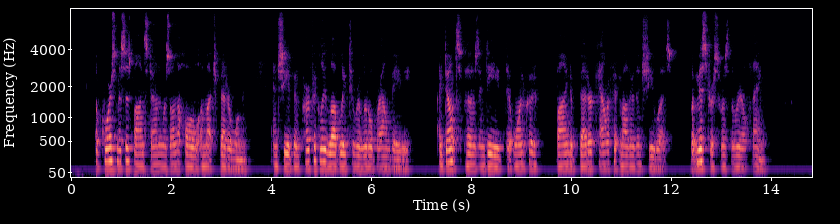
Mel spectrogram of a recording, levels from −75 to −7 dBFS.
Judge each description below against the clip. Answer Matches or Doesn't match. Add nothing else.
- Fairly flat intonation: Matches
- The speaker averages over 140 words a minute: Matches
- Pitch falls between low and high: Matches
